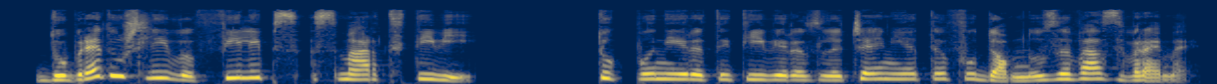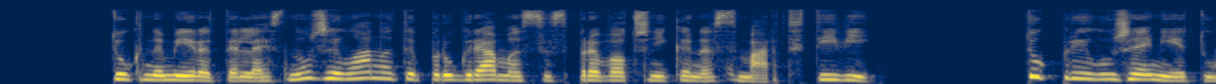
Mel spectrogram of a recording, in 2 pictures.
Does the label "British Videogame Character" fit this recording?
No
